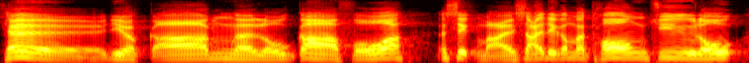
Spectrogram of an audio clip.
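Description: A man's voice: on the high side, a little slow, pushed and bright, clean tone, voice pushed down. A man with a Cantonese accent voicing haughty, indignant palace guards in a folk tale, grumbling and brash. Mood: scornful.

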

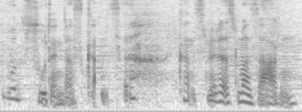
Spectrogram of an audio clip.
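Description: A dull radio-drama recording with faint music behind it. a sardonic, worn-out young woman with a dark, creaky voice, who answers in blunt, cynical retorts and sounds close to giving up. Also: on the low side, lively intonation, moderate pace. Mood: exhausted, despairing. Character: weary, sardonic, despairing young woman in a dance marathon. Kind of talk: German radio drama acting.

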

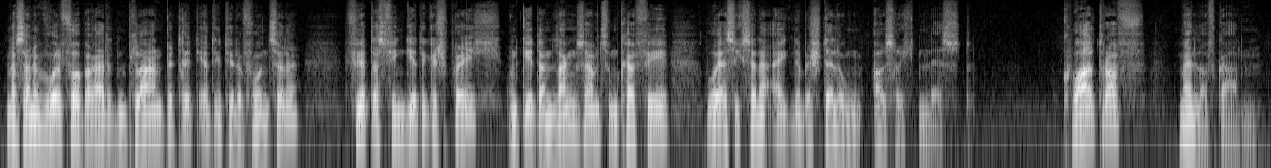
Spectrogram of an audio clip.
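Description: A man's voice: medium pitch, expressive, moderate pace, a bit bright, no room sound, clean studio sound. A man acting a stern, sceptical prosecuting lawyer in a 1960s German radio drama, formal and challenging. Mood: sceptical, narrating. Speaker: actor in a radio play.

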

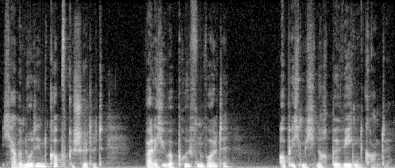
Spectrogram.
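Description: A man's voice: medium pitch, a little fast, gravelly, lightly acted. An actor playing a frightened man under interrogation in a radio drama, who keeps correcting himself and sometimes drops to a whisper. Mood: confused.

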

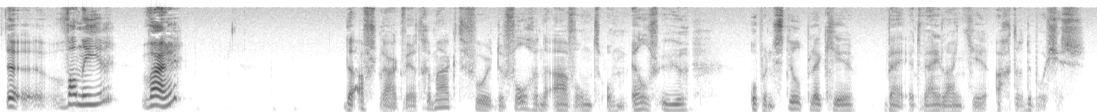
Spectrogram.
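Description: Man, storybook narrator, heavy gravel, medium pitch, expressive reading. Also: measured pace, dry recording.

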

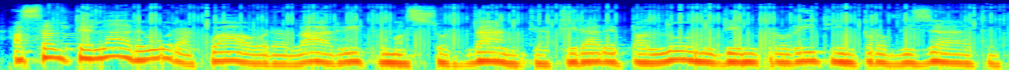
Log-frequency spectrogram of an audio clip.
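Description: A man voicing the brooding, mellow-voiced weary sea. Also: mid-range voice, natural voice. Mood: wry. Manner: brooding, theatrical, with deliberate repetitions. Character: the male sea, weary, bitter yet tender narrator. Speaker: actor performing own monologue. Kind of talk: dramatic radio theatre monologue. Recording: clear background noise and ambience.

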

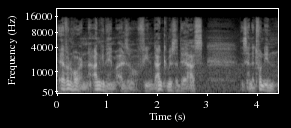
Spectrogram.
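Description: An actor playing a wry, puzzled investigator who narrates a radio crime drama in a terse, musing way. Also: male voice, low voice, sing-song, moderate pace, a bit bright, slight background noise. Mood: polite. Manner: musing, terse, asking himself questions.

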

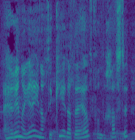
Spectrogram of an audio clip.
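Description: A woman's voice: on the high side, lively intonation, brisk, music in the background, lightly acted. A woman acting in a radio play as a weary, disillusioned middle-aged wife with a sardonic manner. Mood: brightening.

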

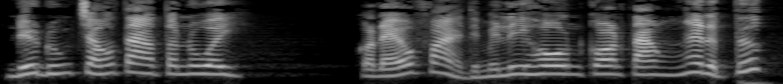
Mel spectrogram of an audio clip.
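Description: A woman's voice: sits high, quick pace, fairly bright tone, pitched above the performer's own voice. A woman reading a story aloud, voicing a harsh, abusive middle-aged mother-in-law who speaks crudely and shrilly. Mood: contemptuous.

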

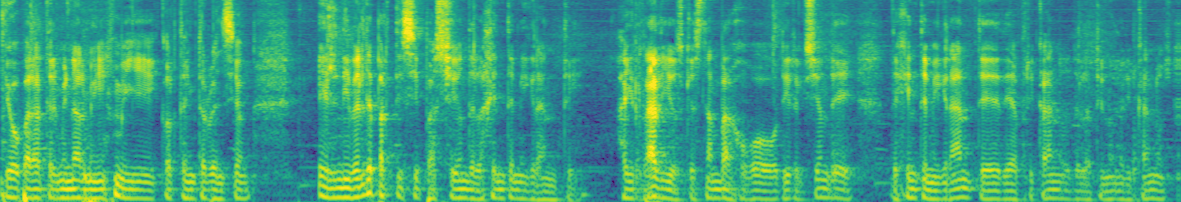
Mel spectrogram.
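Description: A man with a Guatemalan accent, a community radio co-host, politely asking a guest questions in a slightly halting way. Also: low voice, level tone, a little mellow.

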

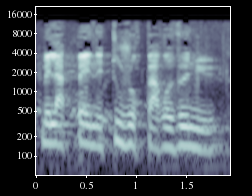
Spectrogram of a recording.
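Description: A man narrating a scripted news report in an even, measured way. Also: on the high side.

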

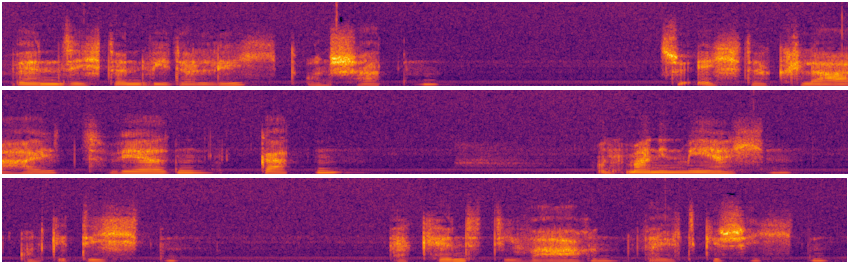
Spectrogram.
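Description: An actress playing a dreamy, troubled woman who recites poetry haltingly, phrase by phrase, on an old voice recording. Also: on the low side, pushed and bright, poor audio. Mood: dreamy, solemn. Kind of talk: slow poetry recitation in an audio drama. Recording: old voice tape with faint noise.

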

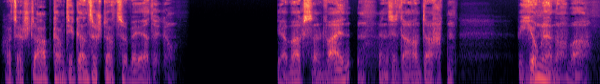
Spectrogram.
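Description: An actor playing a reclusive, brooding countryman who muses haltingly over his memories in a radio play, with a gravelly, husky voice. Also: mid-range voice, expressive, no room sound, clean studio sound, full character voice. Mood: somber remembering. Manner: musing, halting monologue.

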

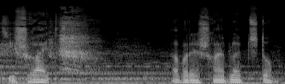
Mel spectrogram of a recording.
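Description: A man's voice: fairly low pitch, level tone, unhurried, natural voice. A man giving a grim, intense scripted narration of a crime story in a German radio drama. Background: music.

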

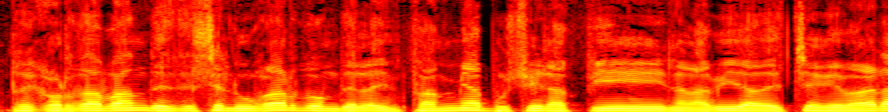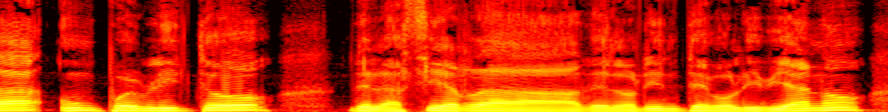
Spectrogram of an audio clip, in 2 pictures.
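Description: A man hosting a radio program, reading scripted narration in a measured way. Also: mid-range voice, steady tone, dark tone. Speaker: radio host. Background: music.

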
